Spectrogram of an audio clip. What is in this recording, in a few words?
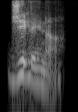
"Gehenna", Indian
